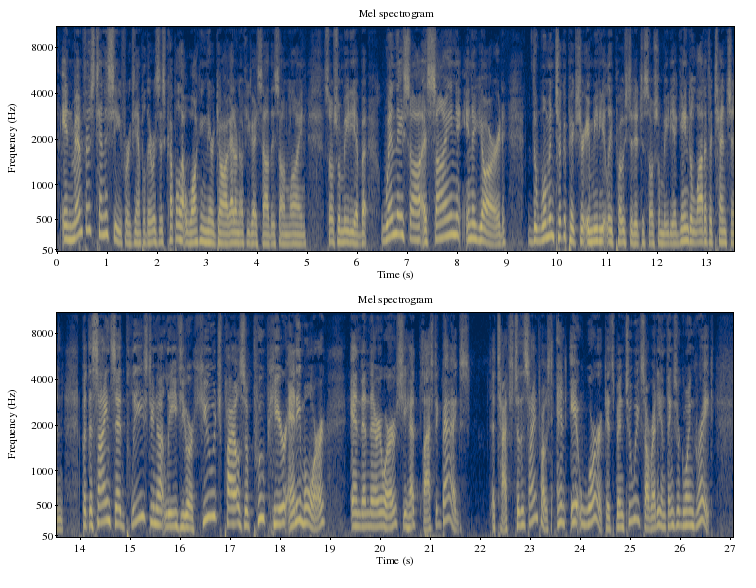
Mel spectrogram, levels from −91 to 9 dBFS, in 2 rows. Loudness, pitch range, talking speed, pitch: -21 LUFS, 155-230 Hz, 195 wpm, 185 Hz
